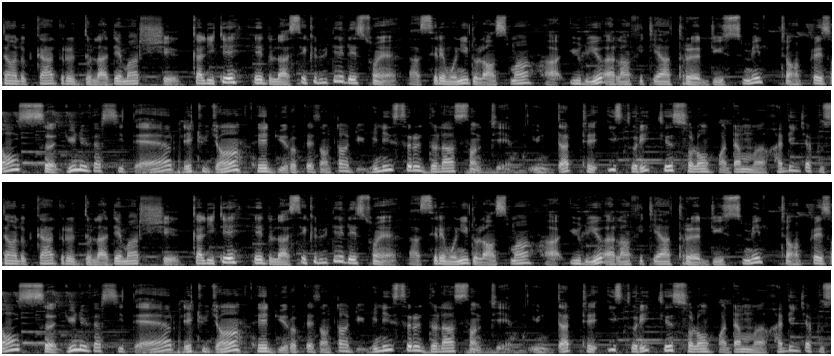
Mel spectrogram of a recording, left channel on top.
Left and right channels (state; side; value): identical; both; correlation 1.00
